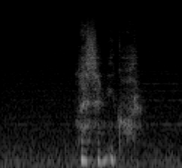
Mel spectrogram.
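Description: A woman whispers a short word or phrase about a second in, breathy and low, over near-silent room tone.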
